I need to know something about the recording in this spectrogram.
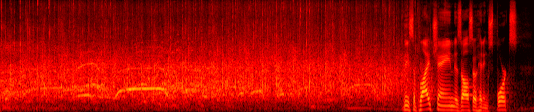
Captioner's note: cheers and applause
